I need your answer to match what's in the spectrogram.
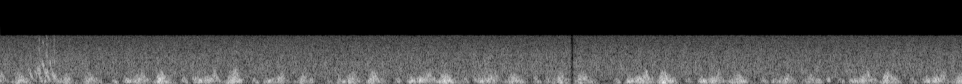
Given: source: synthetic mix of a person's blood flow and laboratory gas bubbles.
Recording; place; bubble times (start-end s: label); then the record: Doppler ultrasound of blood flow; precordium
0.25-0.63 s: bubbles
1.92-2.05 s: bubbles
2.32-2.41 s: bubbles
4.72-4.96 s: bubbles
8.25-8.33 s: bubbles
From the record:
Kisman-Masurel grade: 122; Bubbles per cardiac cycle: 1 to 2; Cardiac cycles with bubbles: 10 to 50%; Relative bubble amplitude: moderate (0.250 to 0.450); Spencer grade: 2 (many but less than half of the cardiac periods contain bubble signals, singularly or in groups); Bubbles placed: anywhere in the cardiac cycle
